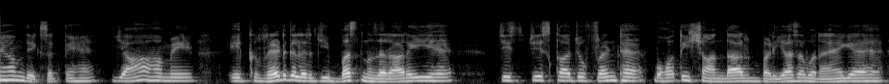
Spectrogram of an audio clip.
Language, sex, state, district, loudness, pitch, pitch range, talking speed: Hindi, male, Bihar, Begusarai, -19 LUFS, 165 Hz, 150-175 Hz, 190 wpm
